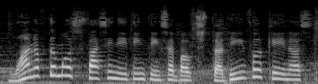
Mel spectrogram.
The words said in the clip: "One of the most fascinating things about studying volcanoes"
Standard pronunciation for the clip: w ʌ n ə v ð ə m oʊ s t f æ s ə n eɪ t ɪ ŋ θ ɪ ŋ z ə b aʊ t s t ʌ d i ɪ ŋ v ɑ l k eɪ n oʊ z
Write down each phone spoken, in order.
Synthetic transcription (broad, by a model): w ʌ n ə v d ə m oʊ s t f æ s ə n eɪ t ɪ ŋ t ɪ ŋ s ə b aʊ t s t ʌ d i ɪ ŋ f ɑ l k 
